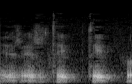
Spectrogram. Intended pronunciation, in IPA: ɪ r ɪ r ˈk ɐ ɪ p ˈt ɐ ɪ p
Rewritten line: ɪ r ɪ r ˈt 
